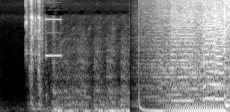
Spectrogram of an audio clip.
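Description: Truck engine being cranked by the starter for about a second after the ignition key is turned, cut off abruptly. Loud electronic intro music then starts and fills the rest.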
